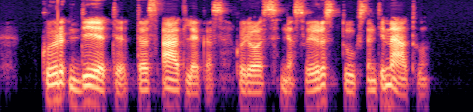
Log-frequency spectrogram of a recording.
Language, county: Lithuanian, Kaunas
